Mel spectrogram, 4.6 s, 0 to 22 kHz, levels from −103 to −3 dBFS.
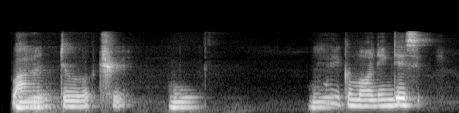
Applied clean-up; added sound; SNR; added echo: neural mask model DeepFilterNet 3.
